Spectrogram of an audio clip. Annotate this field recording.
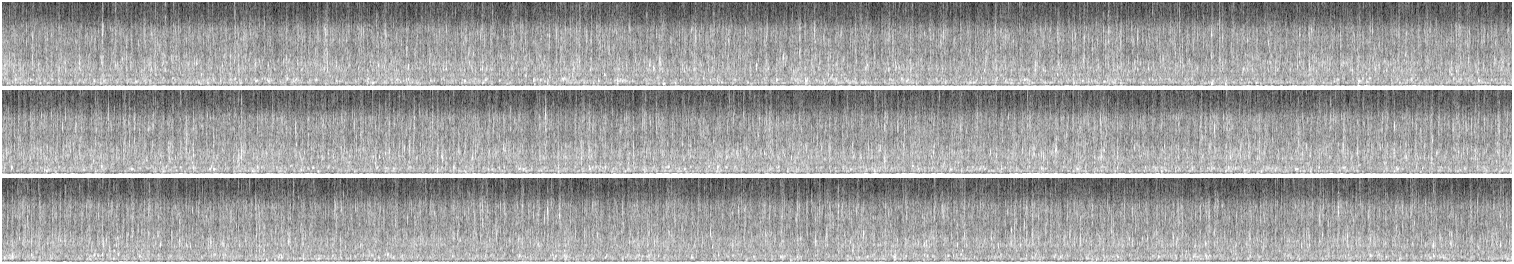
surely, this newly discovered ancient Artmaniskis mound becomes my favourite place. it is unreachable by cars, so for this reason it is somekind "in wilderness"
